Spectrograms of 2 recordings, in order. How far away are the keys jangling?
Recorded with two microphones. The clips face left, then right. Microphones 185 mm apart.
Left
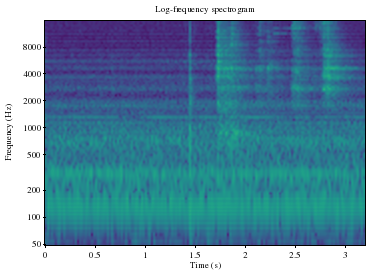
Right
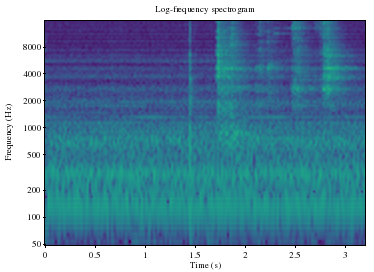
About 3.5 m.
